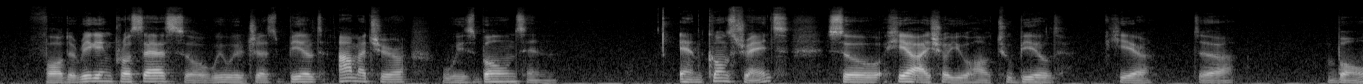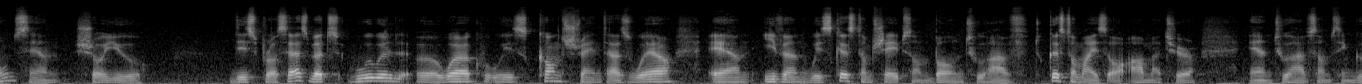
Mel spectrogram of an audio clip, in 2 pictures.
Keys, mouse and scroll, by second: 0.0 e, 0.7 ctrl+z, 1.3 shift+e, 1.7 click, 2.4 KP_3, 2.7 g, 4.2 g, 5.1 click, 5.4 e, 6.0 click, 6.1 e, 6.7 middle click, 6.8 click, 7.2 e, 8.4-9.0 drag, 9.4-12.0 drag, 9.4 e, 10.1 e, 11.3 e, 12.0 g, 12.2 right drag, 12.4-12.9 drag, 13.1 KP_1, 16.3 b, 16.8 b, 17.1 KP_1, 18.9 h, 20.2 alt+h, 21.1 KP_1, 21.6 right click, 21.7 click, 24.3 right click, 25.2 b, 25.5 click.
